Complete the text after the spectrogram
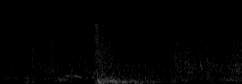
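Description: A gun fires with a loud blast.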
